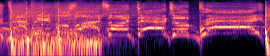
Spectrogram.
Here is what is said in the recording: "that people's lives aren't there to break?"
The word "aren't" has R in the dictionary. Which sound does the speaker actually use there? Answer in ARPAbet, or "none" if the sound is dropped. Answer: none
